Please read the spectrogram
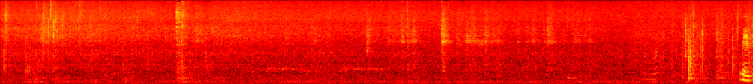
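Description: Battered mushrooms deep-frying in hot oil in a wok, a steady sizzle, with a few light clicks of a wire strainer against the pan.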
